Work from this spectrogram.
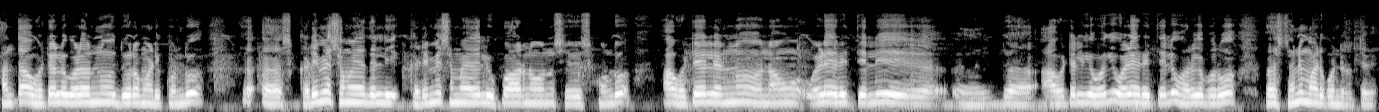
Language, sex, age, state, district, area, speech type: Kannada, male, 18-30, Karnataka, Chikkamagaluru, rural, spontaneous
